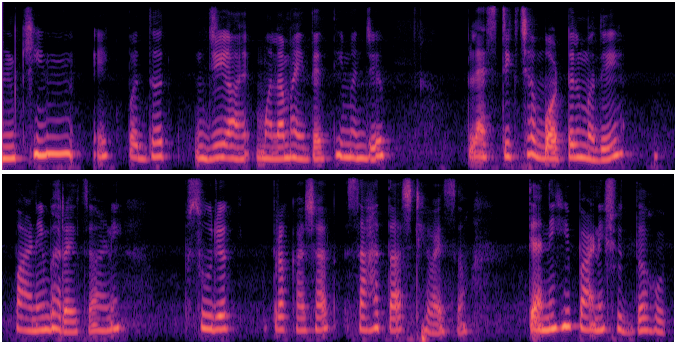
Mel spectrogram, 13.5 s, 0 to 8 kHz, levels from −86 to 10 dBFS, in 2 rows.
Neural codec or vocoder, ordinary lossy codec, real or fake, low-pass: none; none; real; 7.2 kHz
